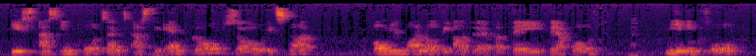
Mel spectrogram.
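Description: A woman's voice: fairly low pitch, a little mellow. Woman researcher giving a conference talk, careful and a bit hesitant, roomy distant mic. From Finland. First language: Finnish. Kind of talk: academic presentation, semi-scripted. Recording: echoey room, distant mic, faint noise.

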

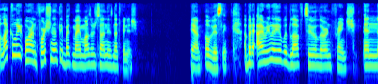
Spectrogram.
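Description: A woman's voice: on the low side, clear, resonant tone, no echo, studio quality. A woman exchange student asking a question, hesitant with many fillers. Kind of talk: question at an info session.

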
